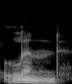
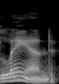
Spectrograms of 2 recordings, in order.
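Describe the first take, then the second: First: The vowel is a short, reduced 'lind' sound. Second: The vowel is a full, open 'a' sound. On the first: The speaker calls it right. "say land" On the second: The speaker calls it wrong. "don't say land"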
